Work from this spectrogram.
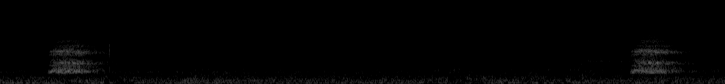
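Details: A deer, recorded live in the jungle and described as suffering, gives two short, harsh, nasal bleats several seconds apart over a low background hum.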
